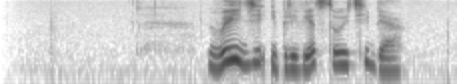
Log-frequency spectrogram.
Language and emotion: Russian, positive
